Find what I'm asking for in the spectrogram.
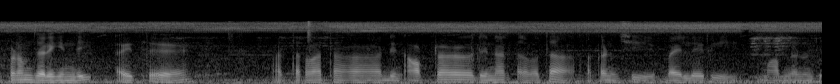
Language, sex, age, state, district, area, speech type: Telugu, male, 30-45, Telangana, Siddipet, rural, spontaneous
